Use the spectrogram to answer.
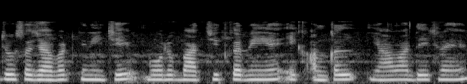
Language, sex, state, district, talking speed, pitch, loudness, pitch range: Hindi, female, Bihar, Gopalganj, 205 wpm, 220 Hz, -16 LUFS, 220-230 Hz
